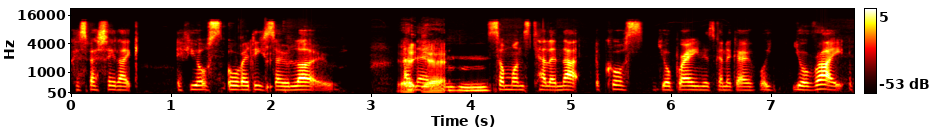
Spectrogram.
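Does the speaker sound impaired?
No.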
